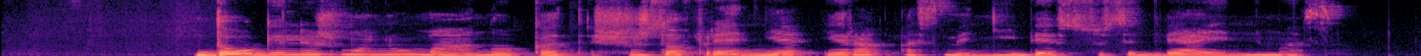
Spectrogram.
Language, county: Lithuanian, Marijampolė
